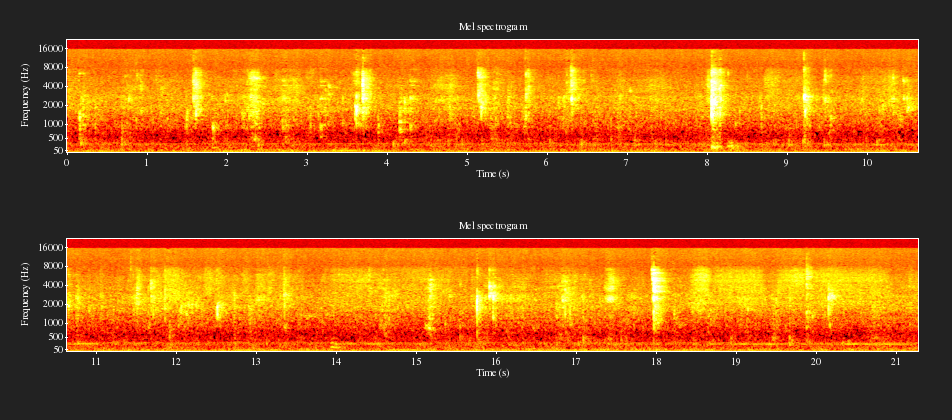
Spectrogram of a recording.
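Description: Two men chew food noisily with wet smacking sounds close by.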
